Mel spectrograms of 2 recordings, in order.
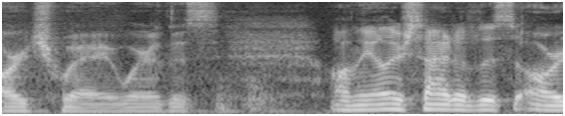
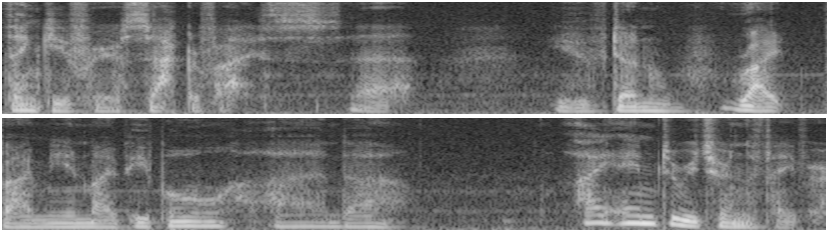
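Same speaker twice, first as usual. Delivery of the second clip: soft, hushed, close and private whisper; 2 semitones lower, 5 dB quieter than usual. As a character shaking Renwick's hand and pulling him close, whispering. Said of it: "he whispers it to you".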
